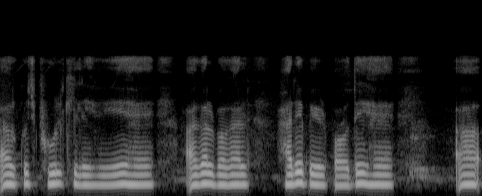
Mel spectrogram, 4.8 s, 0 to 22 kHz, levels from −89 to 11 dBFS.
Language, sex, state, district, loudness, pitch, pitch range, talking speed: Hindi, female, Rajasthan, Nagaur, -29 LUFS, 165 Hz, 160-175 Hz, 150 wpm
